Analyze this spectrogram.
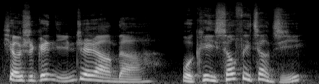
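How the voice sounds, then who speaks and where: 泼辣轻佻女助理，语调起伏大. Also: female voice, fairly low pitch, big pitch swings, normal speed. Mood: flirtatious. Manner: sassy, gossipy, drawling, mocking. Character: brazen, flirtatious, sharp-tongued woman assistant with mercenary streak. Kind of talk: animated crime drama acting.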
